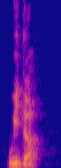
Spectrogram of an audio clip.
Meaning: yes indeed; in truth, assuredly
- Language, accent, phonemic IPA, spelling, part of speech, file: French, France, /wi.da/, oui-da, interjection, LL-Q150 (fra)-oui-da.wav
